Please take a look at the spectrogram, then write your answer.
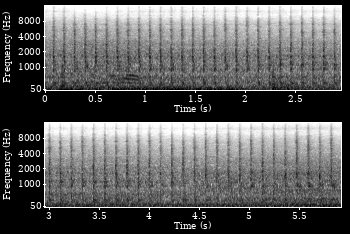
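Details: GMC Envoy: steady idle with a light, quick tick about three per second, seeming to come from the top end rather than the bottom; owner unsure, doubts a thrown rod, plans to pull the valve cover.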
